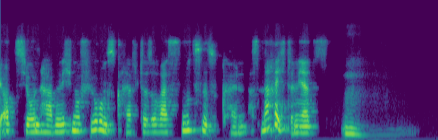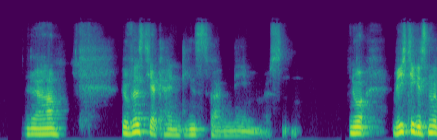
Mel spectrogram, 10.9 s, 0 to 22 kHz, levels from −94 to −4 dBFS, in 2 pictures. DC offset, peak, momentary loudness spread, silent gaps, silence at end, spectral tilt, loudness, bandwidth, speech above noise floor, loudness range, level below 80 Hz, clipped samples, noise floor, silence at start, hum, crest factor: under 0.1%; -2 dBFS; 16 LU; 5.56-5.73 s, 9.73-9.78 s; 0 s; -5.5 dB/octave; -22 LUFS; 12.5 kHz; 48 dB; 4 LU; -62 dBFS; under 0.1%; -69 dBFS; 0 s; none; 20 dB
